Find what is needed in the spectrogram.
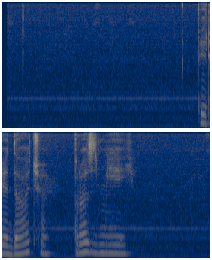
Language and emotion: Russian, neutral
